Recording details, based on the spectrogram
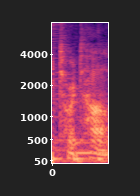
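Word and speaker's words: Tortall: Or Tortal, I think that's how Tammy pronounces it. I guess it's Tortal.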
